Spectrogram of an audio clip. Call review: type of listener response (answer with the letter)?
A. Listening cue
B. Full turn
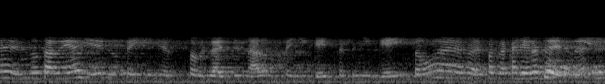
B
